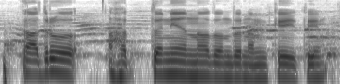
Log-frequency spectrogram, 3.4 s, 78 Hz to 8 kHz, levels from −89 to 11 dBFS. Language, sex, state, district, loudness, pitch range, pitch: Kannada, male, Karnataka, Belgaum, -15 LUFS, 120-145 Hz, 130 Hz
